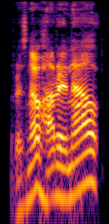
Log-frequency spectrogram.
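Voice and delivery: ordinary delivery

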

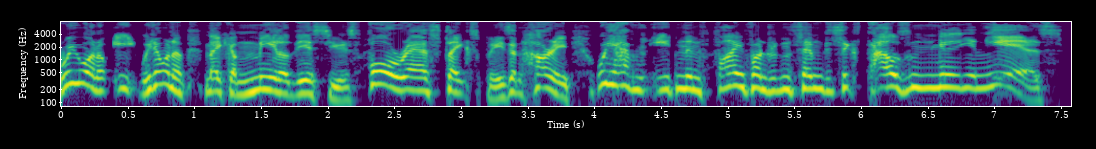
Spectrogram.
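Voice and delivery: high, loud, urgent ordering; impatient demand. Acted. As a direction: demand food as if starving. Zaphod impatiently demands food.

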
